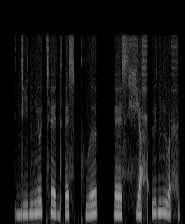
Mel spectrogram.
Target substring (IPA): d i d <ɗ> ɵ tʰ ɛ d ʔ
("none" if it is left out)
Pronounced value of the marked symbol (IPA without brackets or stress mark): n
